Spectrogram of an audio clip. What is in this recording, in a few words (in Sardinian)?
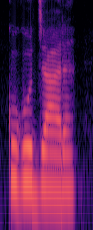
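"cugugiare", female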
